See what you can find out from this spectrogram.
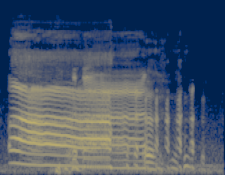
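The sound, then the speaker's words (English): A person lets out a loud, sustained scream, holding one steady pitch for over a second before it breaks into shorter, choppy cries that trail off. “What are you screaming about?”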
